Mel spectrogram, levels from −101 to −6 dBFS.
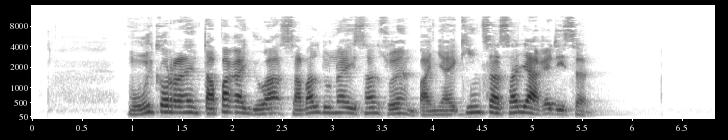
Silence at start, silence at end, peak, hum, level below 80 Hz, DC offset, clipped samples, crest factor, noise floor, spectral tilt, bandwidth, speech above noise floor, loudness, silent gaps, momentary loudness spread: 1 s; 1.25 s; -10 dBFS; none; -82 dBFS; under 0.1%; under 0.1%; 22 dB; under -90 dBFS; -6 dB/octave; 11.5 kHz; over 61 dB; -29 LUFS; none; 10 LU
